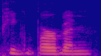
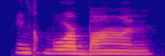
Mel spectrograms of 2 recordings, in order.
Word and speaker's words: Pink Bourbon: Uh we're saying it wrong, chat. I've literally just been saying peak bourbon. Pink bourbon. Take notes.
